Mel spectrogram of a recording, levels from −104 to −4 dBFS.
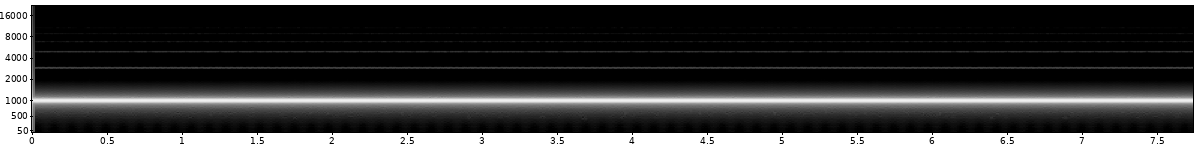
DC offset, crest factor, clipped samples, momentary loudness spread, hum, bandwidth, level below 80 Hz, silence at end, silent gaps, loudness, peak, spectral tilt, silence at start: under 0.1%; 4 dB; under 0.1%; 0 LU; none; 1.2 kHz; under -90 dBFS; 0 s; none; -13 LUFS; -10 dBFS; 0 dB/octave; 0 s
